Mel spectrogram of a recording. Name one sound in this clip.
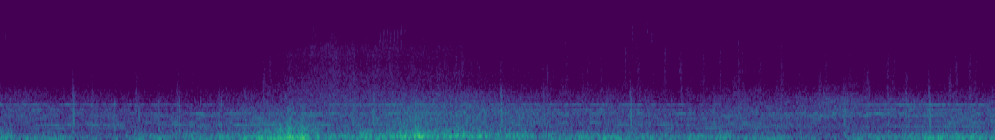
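Footsteps run quickly over grass and dry ground.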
